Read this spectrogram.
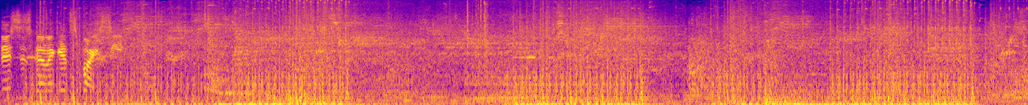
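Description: Rapid gunfire rattles continuously.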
